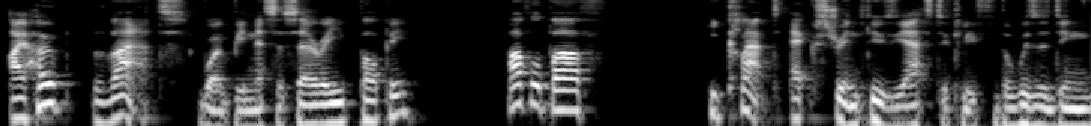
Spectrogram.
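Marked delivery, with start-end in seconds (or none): 3.4-4.0 high, ringing announcement of the house; Sorting Hat call. A narrator's reading. The hat calling out the new student's house.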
